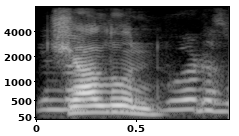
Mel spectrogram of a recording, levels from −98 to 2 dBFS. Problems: background sounds at intervals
